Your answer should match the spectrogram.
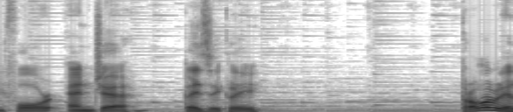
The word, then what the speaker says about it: Ange: would be pronouncing engine NJ I would say like that all the time because it feels so weird for me to pronounce it apparently her name is like from Angel but without l so angel but it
